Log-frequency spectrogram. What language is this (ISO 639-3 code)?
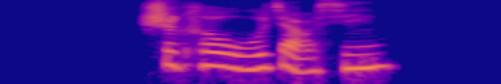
zho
